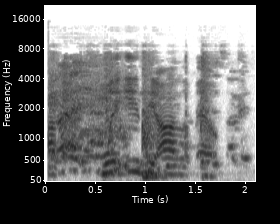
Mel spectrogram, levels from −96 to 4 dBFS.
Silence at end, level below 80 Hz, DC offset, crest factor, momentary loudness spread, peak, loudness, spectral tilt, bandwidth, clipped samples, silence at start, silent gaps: 0.05 s; -52 dBFS; under 0.1%; 14 dB; 8 LU; -2 dBFS; -14 LUFS; -3.5 dB/octave; 10 kHz; under 0.1%; 0 s; none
